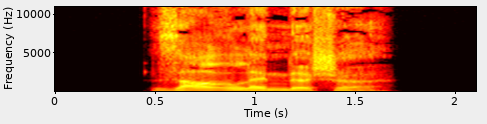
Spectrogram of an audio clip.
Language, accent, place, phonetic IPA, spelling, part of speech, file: German, Germany, Berlin, [ˈzaːɐ̯ˌlɛndɪʃə], saarländische, adjective, De-saarländische.ogg
- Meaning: inflection of saarländisch: 1. strong/mixed nominative/accusative feminine singular 2. strong nominative/accusative plural 3. weak nominative all-gender singular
